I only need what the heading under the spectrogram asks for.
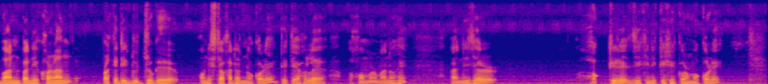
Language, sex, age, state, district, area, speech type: Assamese, male, 45-60, Assam, Goalpara, urban, spontaneous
